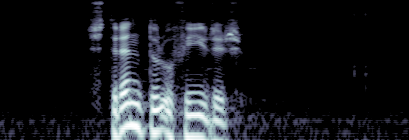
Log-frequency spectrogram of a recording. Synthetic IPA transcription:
st̪ɾɛnt̪ʊɾɔɣfiːɾɪɾ̥

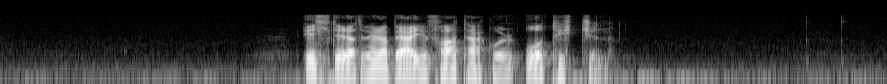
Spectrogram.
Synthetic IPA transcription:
ɪɬt̪ɪɾæt̪ʋeːɾabæːjəfɑːt̪ʰæːkʊɹɔːt̪ʰʏt͡ʃɪ̰n

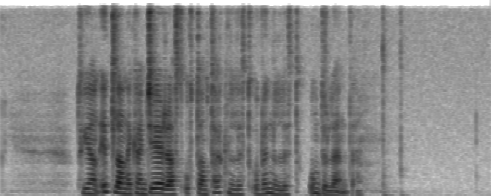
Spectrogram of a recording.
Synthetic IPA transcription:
t̪ʰiːhanʔɪt̪lanəkʰand͡ʒeːɹast̪ʰṵːt̪ant̪ʰːœknəlɪt̪ʰo̰ːʋɪnːəlɪt̪ʊnt̪əlɛnd̪ə

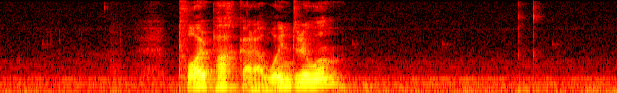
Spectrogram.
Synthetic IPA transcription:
t̪ʰvɔɹpʰakaɾa̰vʊjnt̪ɾuwʊn

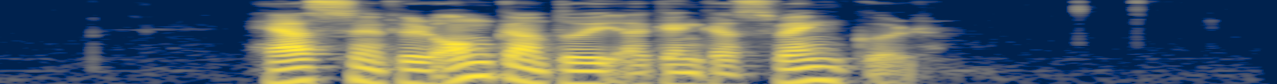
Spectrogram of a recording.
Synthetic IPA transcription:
hæːsɪnfɪːɾʔɔŋkant̪ʰʊjʔæ̰ːðɡɛŋkasvɛŋkʊ̰ɹ

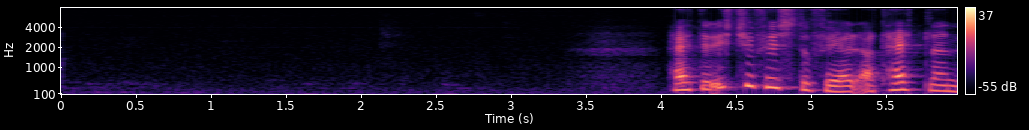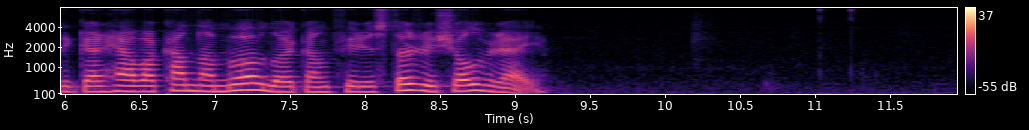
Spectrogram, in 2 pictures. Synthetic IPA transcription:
hɛht̪ɛɾɪt͡ʃːəfɪst̪ʊfeːɾʔæ̰t̪hɛht̪lɛnt̪ɪŋkaɹɦæːʋakʰanːamøːʋlɔʏkanfiːɾɪst̪œɹəɕɔlʋɾɛ̰j̰

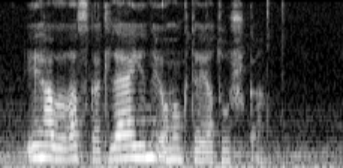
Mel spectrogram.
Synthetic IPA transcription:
ʔeːhɑːʋəʋɑskɑkʰlæːjənəʔohɔŋkt̪ʰæɪɑt̪ʰʊʂkɑ̰

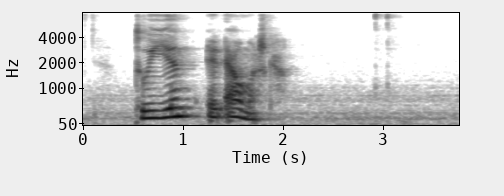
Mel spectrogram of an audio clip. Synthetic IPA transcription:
t̪ʰujɪnɛɾa̰ːwmaʃkḁ

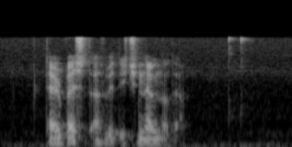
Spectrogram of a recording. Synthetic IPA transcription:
d̪̥eæːɹbɛst̪ʰæ̰t̪ʋɪ̰d̪ɪçənɛʋnə̰d̪ḛ

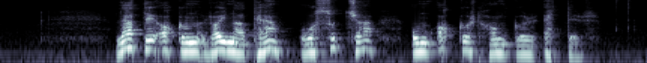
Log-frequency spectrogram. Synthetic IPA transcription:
læːt̪ʰːɪʔɔkːʊnɾɔʏnat̪ʰɛːoːsʊt͡ʃa | ʊmɔkːʊɾ̥t̪hɔŋkʊɹɛht̪ɪ̰ɹ

